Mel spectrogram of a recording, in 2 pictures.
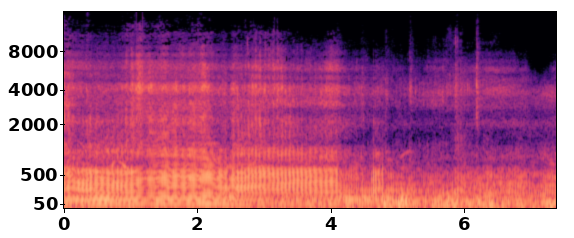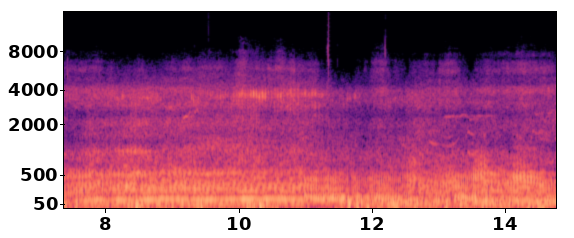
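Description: Trials sidecar outfit's motorcycle engine revving through a loose dirt section. The engine note rises and falls repeatedly in the first few seconds, runs more steadily for a while, then revs up and down again near the end.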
